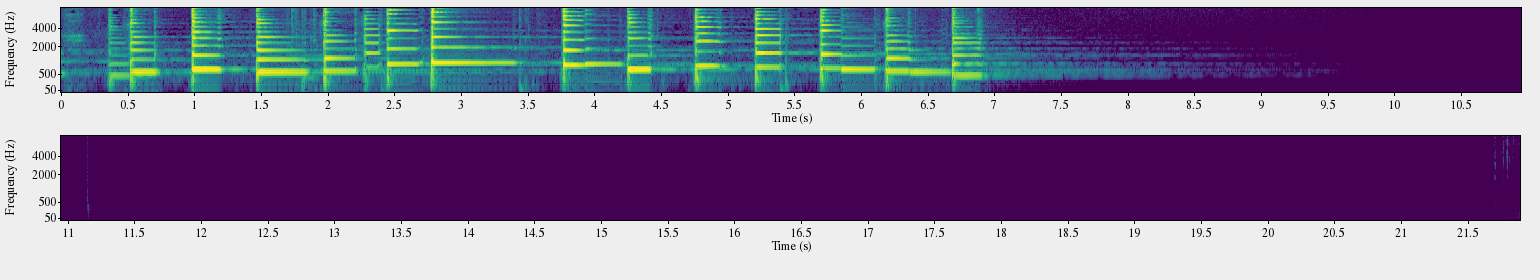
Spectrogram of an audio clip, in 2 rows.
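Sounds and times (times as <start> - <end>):
ukulele: 0.0 - 8.1.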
